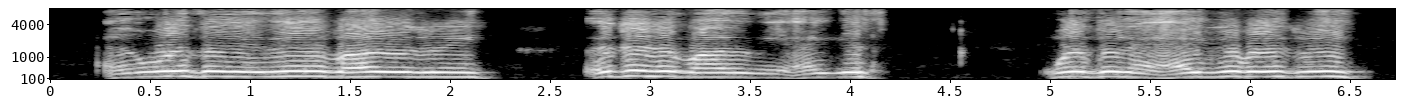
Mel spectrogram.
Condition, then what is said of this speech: Cerebral palsy. For me, I can't walk, and I have a slave to be speech impairment, and affect my limbs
